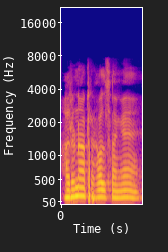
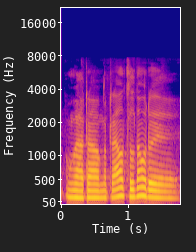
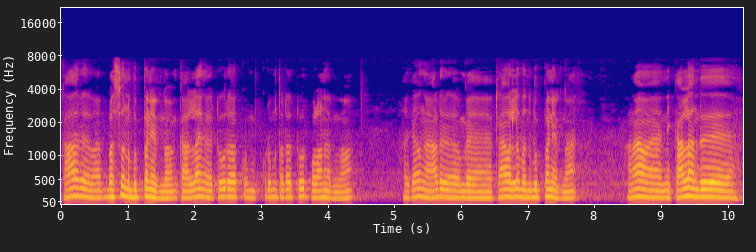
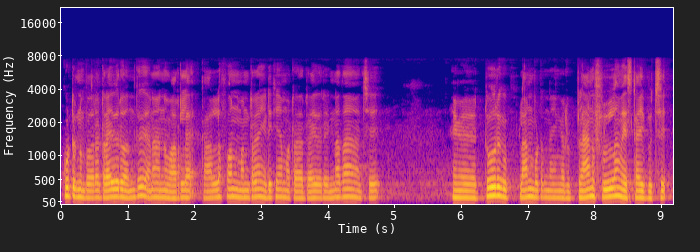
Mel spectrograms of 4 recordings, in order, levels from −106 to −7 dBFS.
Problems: background sounds at intervals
